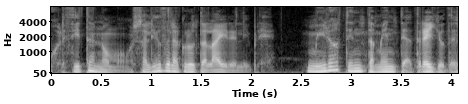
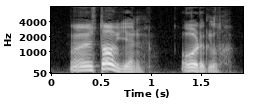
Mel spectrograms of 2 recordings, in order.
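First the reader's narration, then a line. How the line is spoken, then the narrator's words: Little man grumbling. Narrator (Spanish): refunfuñó el hombrecillo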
